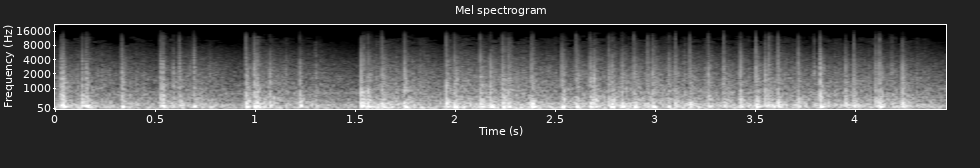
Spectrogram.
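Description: Fireworks show: a rapid, dense volley of sharp bangs and crackles, many a second, without a break.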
